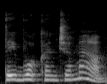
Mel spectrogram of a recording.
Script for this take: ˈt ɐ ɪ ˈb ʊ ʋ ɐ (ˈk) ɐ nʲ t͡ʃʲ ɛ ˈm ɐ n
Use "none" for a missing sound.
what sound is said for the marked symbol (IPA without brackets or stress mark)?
k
